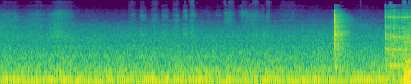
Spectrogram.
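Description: Light rubbing of an eraser over pencil lines on a tooth drawing, a faint, close, steady scratchy friction that runs on, ending with a couple of sharp little ticks.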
